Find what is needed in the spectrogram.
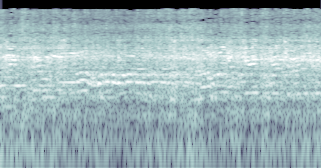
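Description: Loud, steady din of a street procession: voices and amplified music over a low rumble, with no single event standing out.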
